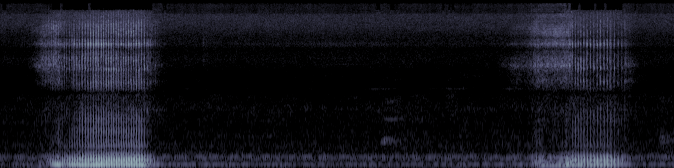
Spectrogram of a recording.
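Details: Snoozing Chinese Shar-Pei produces a deep, gravelly snore, then a softer second one some four and a half seconds later; a faint steady hum fills the quiet room.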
